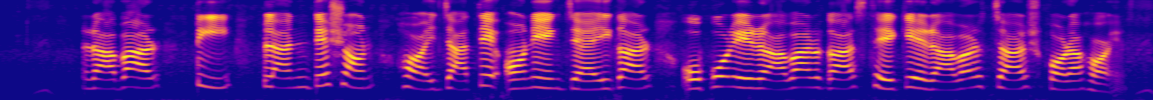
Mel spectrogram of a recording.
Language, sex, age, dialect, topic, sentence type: Bengali, female, 36-40, Standard Colloquial, agriculture, statement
